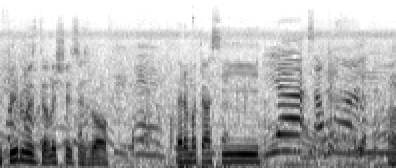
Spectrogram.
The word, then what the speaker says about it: terima kasih: Terima kasih. So, no, I exaggerated. Yeah, just the pronunciation. The kasih. It's a kasih. Kasih. Terima kasih. More like an E.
